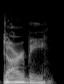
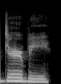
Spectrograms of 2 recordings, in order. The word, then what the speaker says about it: Derby: I think it's pronounced Darby because it's No. Oh. This is the Great Stork Derby.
